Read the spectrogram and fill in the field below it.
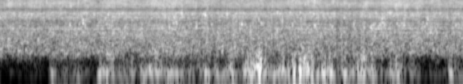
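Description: A gold pan is gently washed in water from the North Fork American River, soft sloshing and swirling with low gurgles over a steady outdoor water wash, close by.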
